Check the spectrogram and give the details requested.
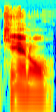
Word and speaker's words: Cannell: Threads history, at Sean Cannell is the same as Instagram, at Sean Cannell rhymes with YouTube channel.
